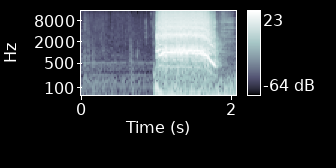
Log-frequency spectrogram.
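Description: A young man screams loudly into a microphone.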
